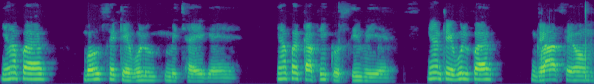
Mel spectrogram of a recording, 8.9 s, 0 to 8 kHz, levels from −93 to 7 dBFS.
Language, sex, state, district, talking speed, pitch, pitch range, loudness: Hindi, male, Bihar, Saran, 135 wpm, 170 Hz, 135-190 Hz, -17 LUFS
